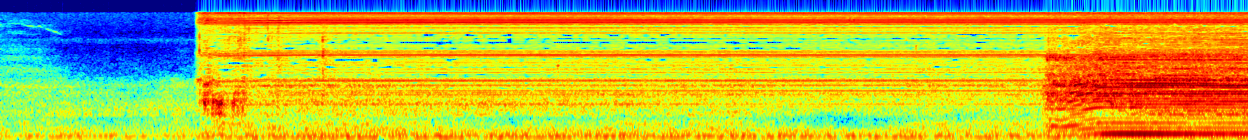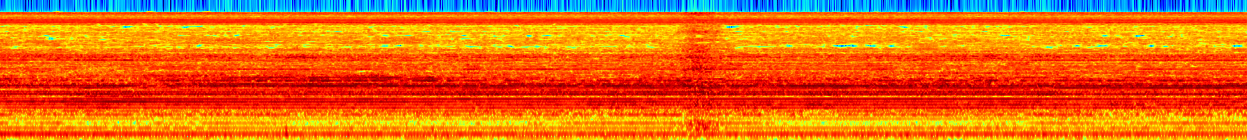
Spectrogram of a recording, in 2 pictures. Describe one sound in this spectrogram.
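A small electric motor starts up and hums steadily, then grows louder and higher.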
